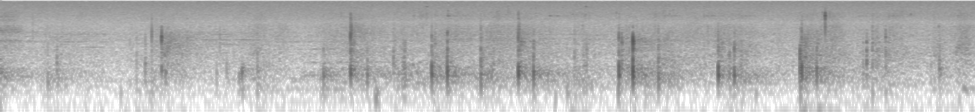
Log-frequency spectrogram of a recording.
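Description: Footsteps walk into the spiral room of Domenig's Steinhaus: many faint, sharp taps in a steady walking rhythm over a low background hiss, with no voices.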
